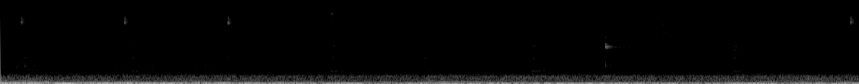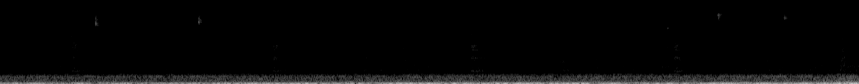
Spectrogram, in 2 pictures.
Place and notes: water filter in 3 parts - water filter part 2
Part 2 This is a 2 hour 30 min recording in 3 parts.
The water filter is protagonist with squealing tight throat to lush fat, sonority, while the ensemble ebbs and flows in this rich, bizarre improvisation: the grandfather clock measures; the pressure cooker hisses and sighs; the wind gathers pace to gust and rage; vehicles pass with heavy vibration; the Dunnock attempts song from the rambling rose; the thermostat triggers the freezer’s hum; children burst free to the playground; a boy-racer fancies his speed; rain lashes and funnels from the roof; a plastic bag taunts from its peg on the line, as the wind continues to wuther.
Capturing and filtering rain water for drinking is an improvement on the quality of tap water.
